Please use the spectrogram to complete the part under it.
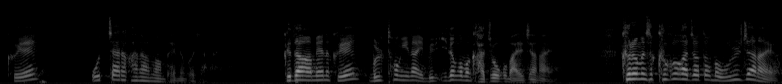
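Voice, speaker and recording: A man's voice: high voice, fairly bright tone. A middle-aged man preaching a sermon as a pastor. He keeps asking the congregation questions, answers them himself, and acts out short voices.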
